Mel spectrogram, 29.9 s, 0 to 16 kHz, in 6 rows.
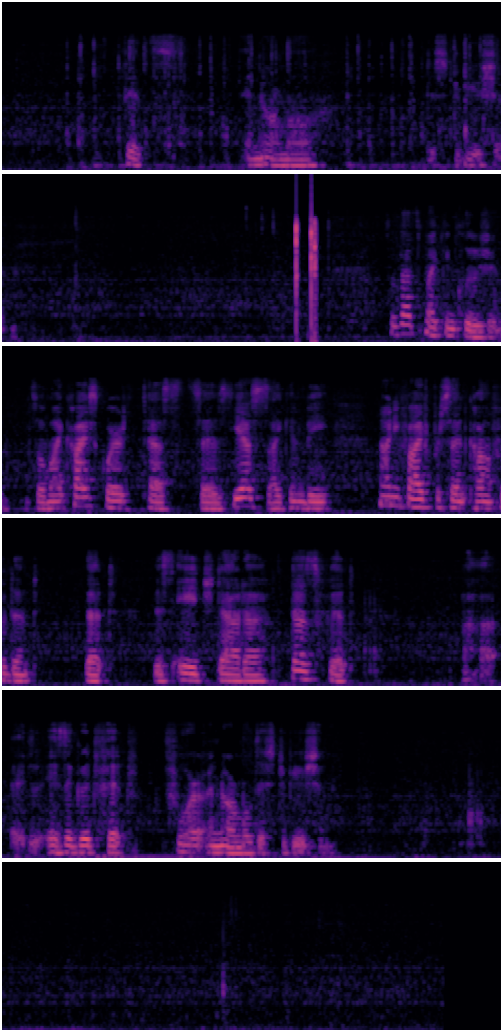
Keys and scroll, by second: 1.1-5.3 typing, 6.4 n.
